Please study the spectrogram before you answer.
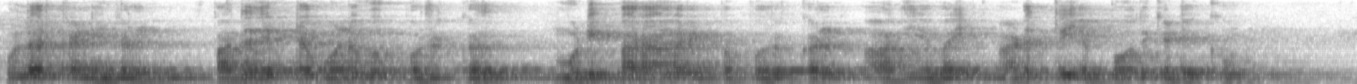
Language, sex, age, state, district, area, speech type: Tamil, male, 30-45, Tamil Nadu, Cuddalore, rural, read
